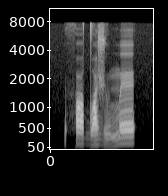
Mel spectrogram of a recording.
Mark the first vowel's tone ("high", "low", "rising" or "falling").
high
